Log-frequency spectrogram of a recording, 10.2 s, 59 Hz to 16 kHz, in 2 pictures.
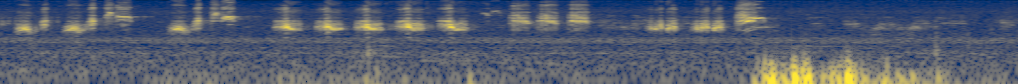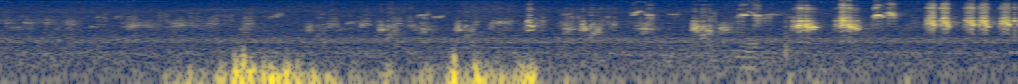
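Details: Great reed warbler on a lotus leaf in Saemangeum, Gimje, South Korea, July 2024 midday; rhythmic bouts of loud grating, repeated chirps separated by short pauses, with low rumbling noise in between.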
